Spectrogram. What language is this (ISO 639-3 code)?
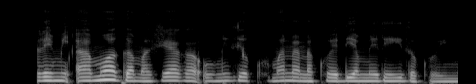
kik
